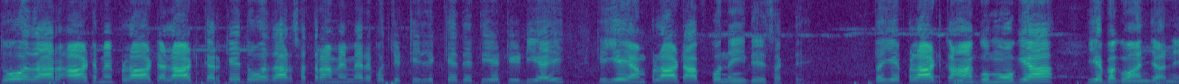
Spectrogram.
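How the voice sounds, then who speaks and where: A man speaks in a raised, projected voice at an extremely high pitch. His tone is bright and sharp, with fairly even intonation. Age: 70s. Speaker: plot buyer, residents' association member. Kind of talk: media interview, complaint.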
